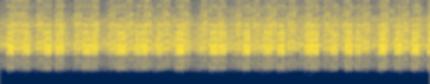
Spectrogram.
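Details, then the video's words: Greek cicadas in a pine forest at midsummer produce a strident, metallic buzzing wall of sound, beating in quick pulses near three per second without pause. "Cicadas singing in midsummer - Nature sounds from the Greek fauna - Sounds of cicadas"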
